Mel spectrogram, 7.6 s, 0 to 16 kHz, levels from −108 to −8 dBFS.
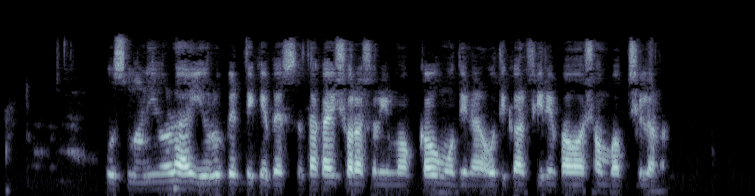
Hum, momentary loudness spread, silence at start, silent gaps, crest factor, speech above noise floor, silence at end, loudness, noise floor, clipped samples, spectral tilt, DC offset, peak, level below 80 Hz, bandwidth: none; 10 LU; 1.05 s; none; 20 dB; over 55 dB; 0.9 s; -35 LUFS; under -90 dBFS; under 0.1%; 1.5 dB/octave; under 0.1%; -16 dBFS; -88 dBFS; 7.6 kHz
